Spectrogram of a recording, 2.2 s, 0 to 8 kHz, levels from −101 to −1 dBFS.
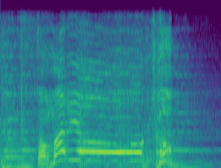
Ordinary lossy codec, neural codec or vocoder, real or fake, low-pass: none; autoencoder, 48 kHz, 32 numbers a frame, DAC-VAE, trained on Japanese speech; fake; 7.2 kHz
